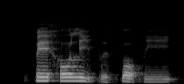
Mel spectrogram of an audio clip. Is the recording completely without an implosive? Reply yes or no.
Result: yes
